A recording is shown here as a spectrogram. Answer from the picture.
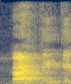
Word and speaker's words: কার্তিক: এবং এই রেফ সব সময় বর্ণের উপরে বসে, এবং যে বর্ণের উপরে বসবে রেফের উচ্চারণটি আগে হবে, রয়ের মতো করে হবে। যেমন কার্তিককে যদি আমি ভেঙে লিখতে যাই তাহলে আগে আসবে র, রেফ।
